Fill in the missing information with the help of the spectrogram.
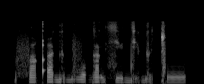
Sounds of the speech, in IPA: f ɐ˨˦ qʼ e˦ ɡ ɨ˨˦ b v o˦ ɡ a˦ ɡ sʲ ɨ˨˩˦ dʲ ʉ˨ ɡ ɨ˦ ǀ u˨

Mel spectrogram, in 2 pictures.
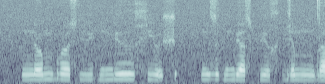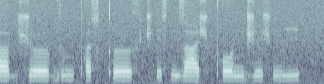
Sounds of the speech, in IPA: n ɵ m b ɵː s vʲ ʉ ɡ mʲ ɨː x j ʉ ʃ | n z ɨ ɡ mʲ ɐː s pʲ ɵː x ɡ e m n d ɐː ɡ ʃ ɵː ɡ ʉ m pʰ ɐ s kʼ ɵː x t͡ʃʼ i s n z aː ʃ pʰ o n d͡ʒ ɨː ʃ m i

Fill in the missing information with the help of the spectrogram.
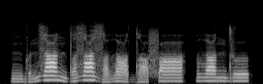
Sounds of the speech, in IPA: ŋ ɡ ʊ˨ n z ɑ˦ n d ə˨˦ zˤ ɑ˦ z ə˨ ðˤ əː˦˨ dˤ a˨ f ɑ˦ | ðˤ əː˦ n d ʊ˦

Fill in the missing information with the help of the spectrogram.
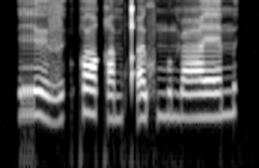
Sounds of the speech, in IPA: r ø v | qʷ ɛ q ɛ m qʼ i xʷ m u m ʕ ɛ m

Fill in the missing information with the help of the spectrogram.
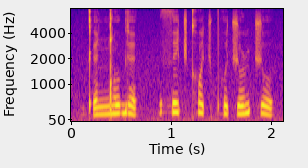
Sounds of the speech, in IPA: kʼ ɛ ŋ͡ǃ o ɡ ɛ | θ e t͡ʃ kʰ ɔ t͡ʃ pʰ o t͡ʃ o ɳ t͡ʃ o

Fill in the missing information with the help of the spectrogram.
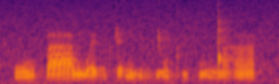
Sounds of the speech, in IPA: w u ɡ͡b aː ŋʷ ɛː r ʈ ɛ ŋ͡m i r ɖ õ tʼ i k͡p u ŋ͡ǃ ã

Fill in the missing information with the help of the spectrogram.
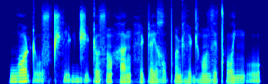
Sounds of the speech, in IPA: w ɔ ʈ o̰ s t͡ʃʼ ḭ ɖ d͡ʒ ḭ ʈ o s ɔ̃ h a ŋ h ɪ ʈ ɛ j ʁ o̰ pʼ õ ɖʱ ɪ ɖʱ ɔ̃ z ɪ tʼ ɔ j ŋ o̰

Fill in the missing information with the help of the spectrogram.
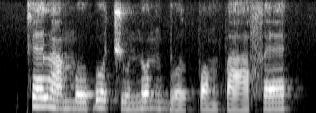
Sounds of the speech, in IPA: k ɛ˦ l ã˧ m o˧ ɓ o˧ t͡ʃ u˨ n o˧ n ɡ͡b o˨ l p ɔ˨ ŋ p aː˨ f ɛ˦

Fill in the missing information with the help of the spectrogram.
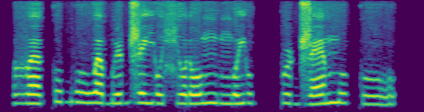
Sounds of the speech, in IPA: v ɜ k u b w u w ɜ b ɪ ɖ͡ʐ e j o ɕ o ɾ o ŋ ɪ ŋʷ ɪ j u pː u ɖ͡ʐ ɛ m u k u

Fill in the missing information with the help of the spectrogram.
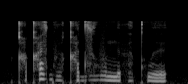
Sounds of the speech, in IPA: qʰ ə qʰ ɘ z ɡʷ ə̤ ð ə̤ qʰ ə d z ṳ β ə ŋ ɘ θ ə̤ kʷʰ ɘ

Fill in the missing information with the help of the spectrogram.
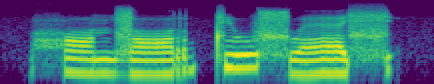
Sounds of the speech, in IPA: x ɒ n z ɒ r tʲ u sʷ ɛ sʲ

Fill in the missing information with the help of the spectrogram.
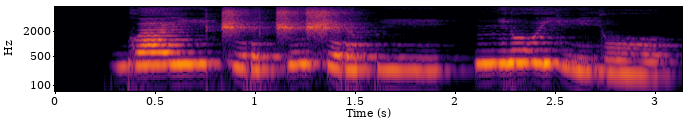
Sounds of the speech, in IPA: ɡʷ aː˦ ɣ iː˦ t͡ʃ ɨ˧ ɾ ə˨ t͡ʃ ɨ˦ ʃ ə˧ ɾ ə˧ p iː˧ | ŋ ĩ˦ ɾ oː˦ j iː˨ j oː˨

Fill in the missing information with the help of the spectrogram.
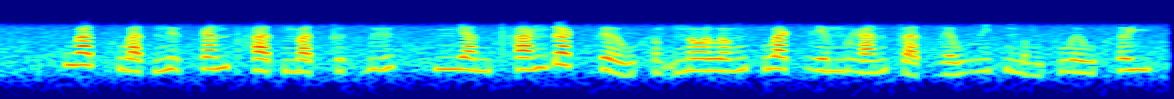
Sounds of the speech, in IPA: k w a˦˥ t̚ k w a˨˩ t̚ n ɨ̰˧˨ ə̯ k a˨˦ n t̪ʰ a˨˩ t̚ m a˨˩ t̚ t̪ ə˨˩ t̚ ɓ ɨ˨˦ | ɲ a̤˨˩ n t̪ʰ a˨˦ ŋ ɗ a˦˥ k̚ s əː˧˩ w h ə̰˧˨ m n ɔ˧ l ɔ˨˦ ŋ h w a˦˥ k̚ z e˧ m ɣ a˨˦ n t̪ a˨˩ t̚ z ə˨˦ w v i˦˥ t̚ ŋ ə̤˨˩ m k w ə̤˨˩ w h ə˧ j

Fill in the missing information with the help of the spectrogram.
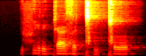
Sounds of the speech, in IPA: f i˧ ɾ i˨ k æ˦ z ə˧ ǀʰ i˨ ǀ ʊ˧

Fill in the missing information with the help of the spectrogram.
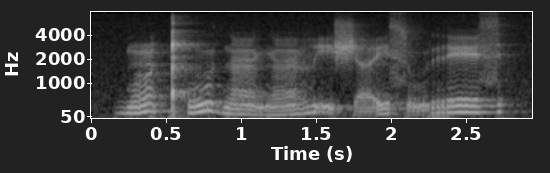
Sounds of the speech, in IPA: b õ˧˥˧ ǃʰ u˧˥˧ d̪ æ̃˨˩ ɡ æ̃˩˧ v ḭ˥˩ ʃ æ̰˩˧ i̯ s ṵ˩˧ r e˥ z

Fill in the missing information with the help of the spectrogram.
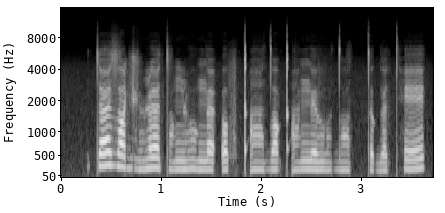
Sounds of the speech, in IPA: t œ z ɔ d͡ʒ o̤ ɳ œ t ɔ̤ ŋ ɳ o̤ ŋ œ ʔ o f kʼ a̤ d̪ ɔ kʼ a̤ ŋ ʏ v o̤ d̪ ɔ̤ tː ʊ ɡ œ t̪ʰ ɪ

